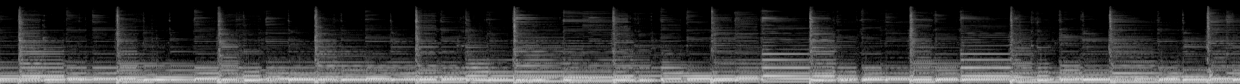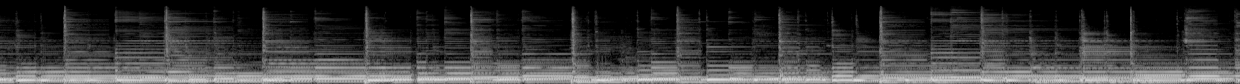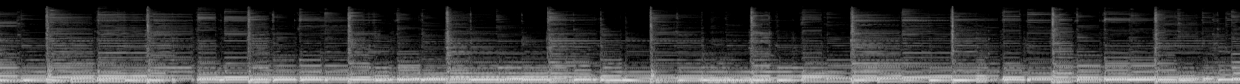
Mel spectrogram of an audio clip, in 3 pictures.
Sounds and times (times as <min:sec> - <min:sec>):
Acoustic guitar: 0:00.0 - 0:37.2
Strum: 0:00.0 - 0:37.2.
